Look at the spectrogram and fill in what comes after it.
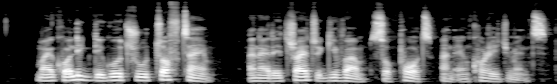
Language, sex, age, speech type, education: Nigerian Pidgin, male, 15-29, read, secondary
